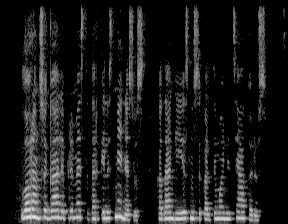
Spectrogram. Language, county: Lithuanian, Šiauliai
